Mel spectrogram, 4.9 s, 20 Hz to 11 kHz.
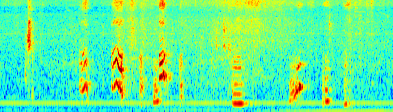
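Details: Akita puppies in Hungary, born 16 November to Kotono Go, a Japan-born Akita, now awaiting new homes; short whiny yelps and squeals repeat about every half second, with a low steady hum throughout.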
